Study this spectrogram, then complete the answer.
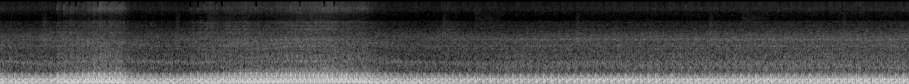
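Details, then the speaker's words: Kawasaki KLR 650 after fixing wiring that gave constant power with key off: steady, even single-cylinder thump at fast idle, healthy, but only runs on choke; jetting needed after a 1,000 ft altitude change. "All right, it runs. Only runs with the choke, so obviously we gotta do some jetting because I went up 1,000 feet, but here you go. It's healthy."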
